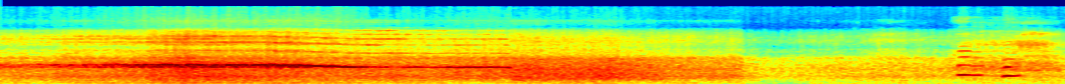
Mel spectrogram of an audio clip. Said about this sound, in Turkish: Of, bu gürültülü tren sesinden uyuyabilirsem iyi.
